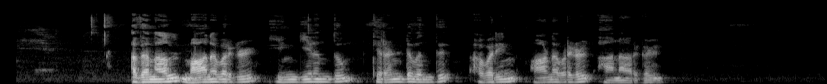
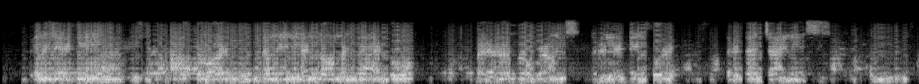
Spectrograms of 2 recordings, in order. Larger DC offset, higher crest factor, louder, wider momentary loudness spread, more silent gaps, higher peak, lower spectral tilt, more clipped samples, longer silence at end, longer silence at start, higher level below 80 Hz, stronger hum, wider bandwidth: neither; first, 22 dB vs 14 dB; second, -21 LUFS vs -15 LUFS; first, 15 LU vs 12 LU; neither; about the same, 0 dBFS vs 0 dBFS; first, -7 dB/octave vs -5.5 dB/octave; neither; first, 1.65 s vs 0.1 s; first, 1.05 s vs 0.2 s; second, -52 dBFS vs -38 dBFS; neither; first, 11.5 kHz vs 8.2 kHz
